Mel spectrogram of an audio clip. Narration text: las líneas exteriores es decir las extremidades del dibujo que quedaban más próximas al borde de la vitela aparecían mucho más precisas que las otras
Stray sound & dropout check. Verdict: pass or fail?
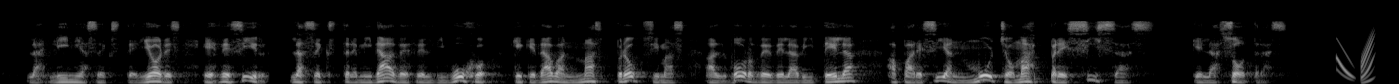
fail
